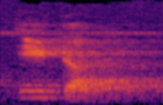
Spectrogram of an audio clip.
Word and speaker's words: eta: And refractive index is given by the symbol mu or eta. Okay, it is pronounced ETA, eta, Greek alphabet.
